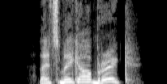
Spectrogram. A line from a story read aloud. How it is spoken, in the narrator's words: Maywan yelled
